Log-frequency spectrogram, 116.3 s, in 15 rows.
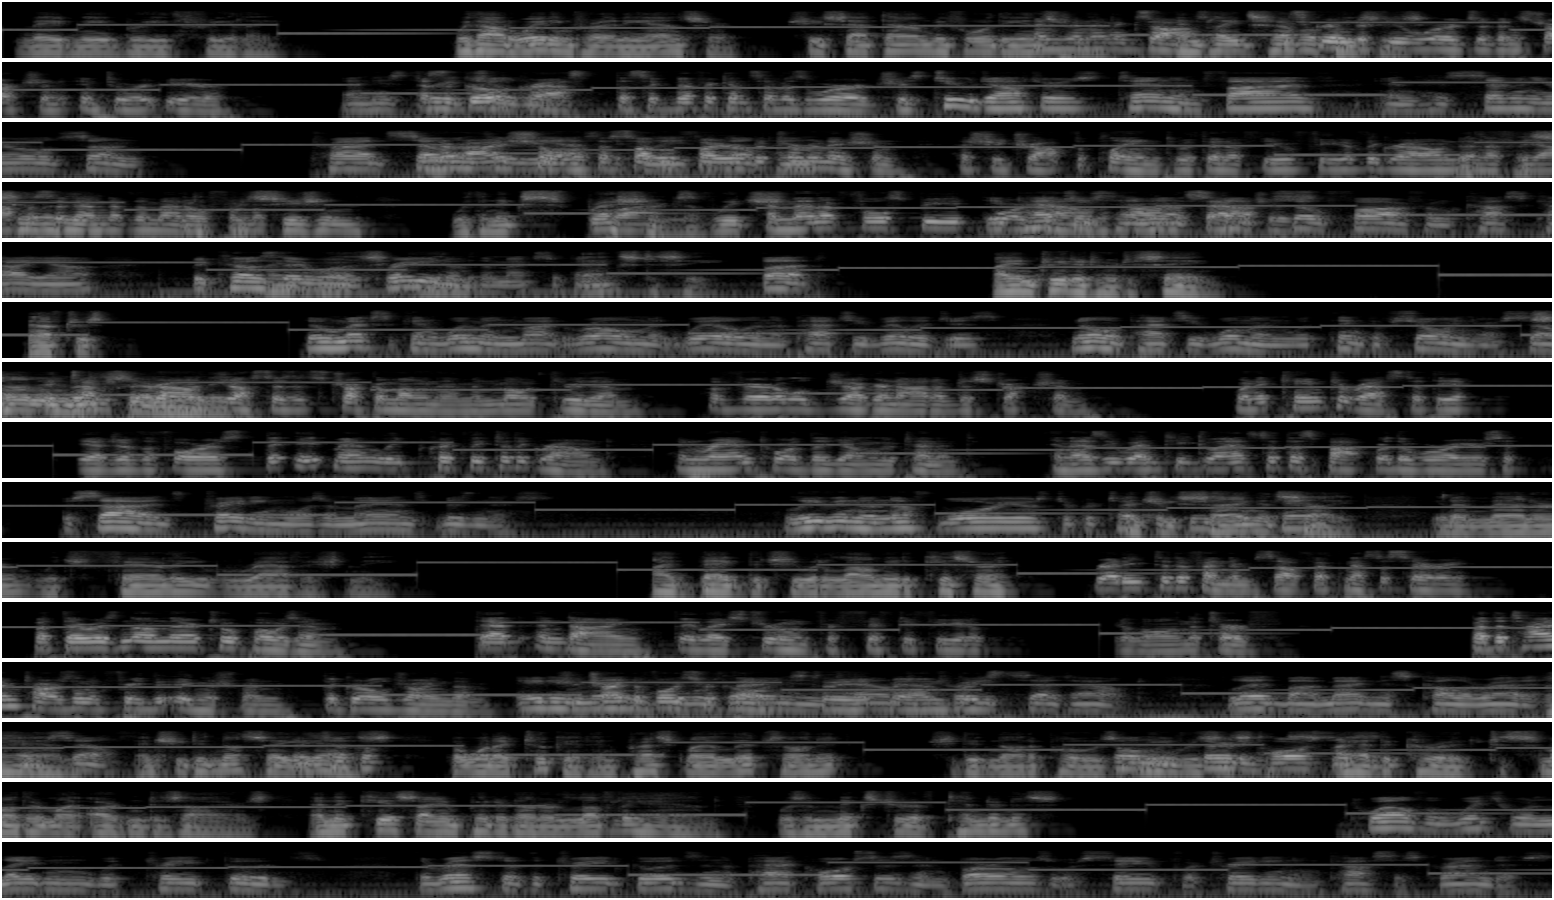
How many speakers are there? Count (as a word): three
